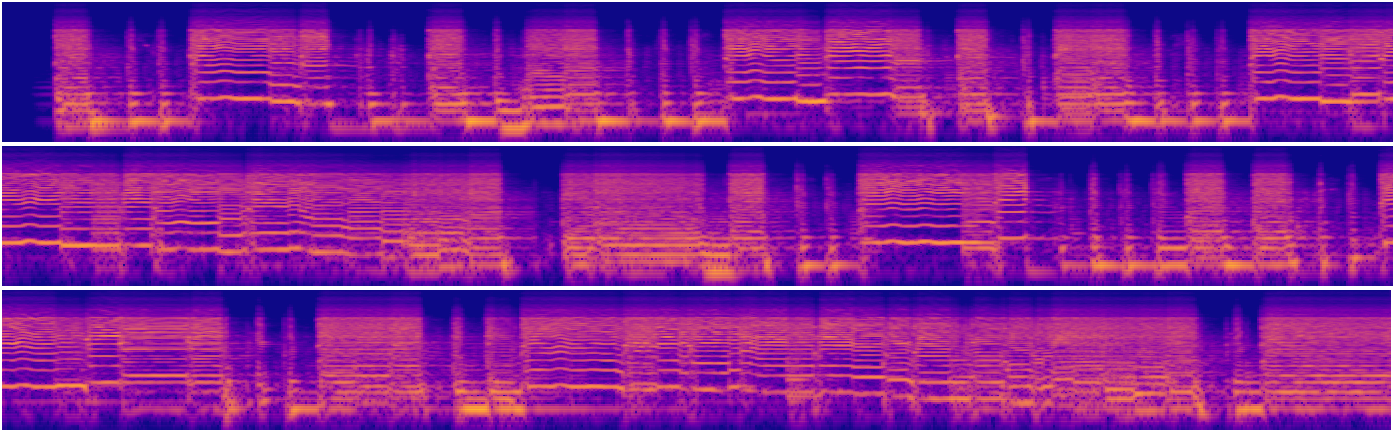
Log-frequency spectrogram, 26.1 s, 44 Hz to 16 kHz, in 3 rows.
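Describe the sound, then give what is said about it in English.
An electric guitar, a Gibson Les Paul Standard, played through a Maxon SD9 Sonic Distortion pedal into the Marshall setting of a Strymon Iridium amp modeler, chugging chords and riffs loud for nearly half a minute, with a few brief breaks and no voices. “I'm now using the Maxon SD9 Sonic Distortion along with the Strymon Al Cappy stand. That's using the Marshall setting on the Iridium.”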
